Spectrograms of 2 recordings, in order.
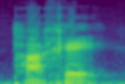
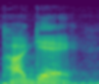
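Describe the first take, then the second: First: The middle consonant is a throaty H sound. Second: The middle consonant is a hard G sound. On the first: The speaker calls it right. "the G in front of an E or an I takes a ch sound" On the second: The speaker calls it wrong. "we want this to be pronounced page, but it's not pronounced page"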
